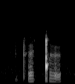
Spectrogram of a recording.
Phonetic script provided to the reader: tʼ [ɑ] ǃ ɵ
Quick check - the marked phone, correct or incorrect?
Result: incorrect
